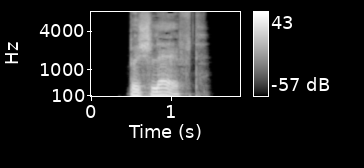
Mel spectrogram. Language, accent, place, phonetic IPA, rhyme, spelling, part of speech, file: German, Germany, Berlin, [bəˈʃlɛːft], -ɛːft, beschläft, verb, De-beschläft.ogg
- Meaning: third-person singular present of beschlafen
